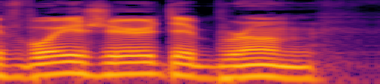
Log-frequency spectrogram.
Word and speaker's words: Voyageur de Brume: I'm drinking a Voyageur de Brume. I don't know what that means. – Oh, you pronounce it correctly. – Thank you. That is the Brume's Journey. – Brume. Is it Brume? – B-R-U-M-E-S.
